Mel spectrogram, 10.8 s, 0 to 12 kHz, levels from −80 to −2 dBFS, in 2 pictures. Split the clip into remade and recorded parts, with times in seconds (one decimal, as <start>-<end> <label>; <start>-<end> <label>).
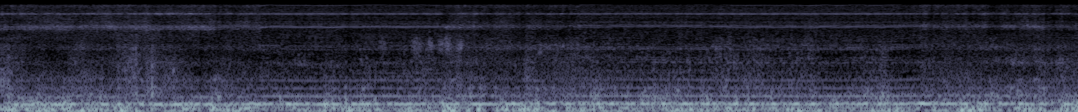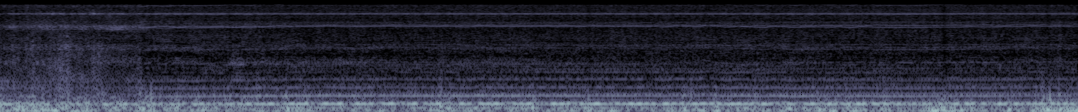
0.0-1.3 remade; 1.3-2.2 recorded; 2.2-2.9 remade; 2.9-4.6 recorded; 4.6-6.1 remade; 6.1-10.8 recorded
